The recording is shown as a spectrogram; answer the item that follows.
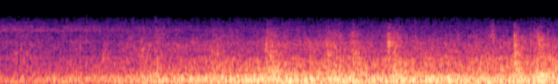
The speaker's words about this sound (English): The relentless noise of automobile traffic is temporarily overshadowed by the growling engines of ferries leaving the port of Pylia.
